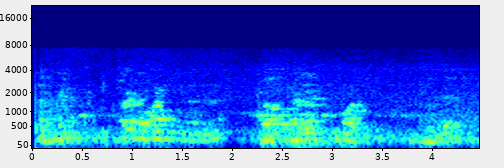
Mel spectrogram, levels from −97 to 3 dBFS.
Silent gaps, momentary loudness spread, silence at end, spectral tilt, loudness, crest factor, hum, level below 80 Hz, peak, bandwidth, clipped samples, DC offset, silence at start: none; 15 LU; 0 s; -6.5 dB/octave; -44 LUFS; 18 dB; none; -68 dBFS; -26 dBFS; 8 kHz; under 0.1%; under 0.1%; 0.05 s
